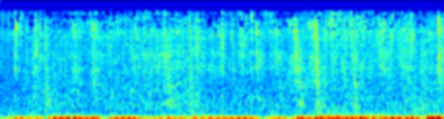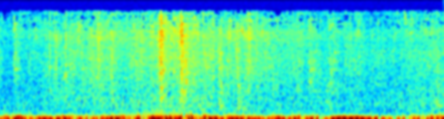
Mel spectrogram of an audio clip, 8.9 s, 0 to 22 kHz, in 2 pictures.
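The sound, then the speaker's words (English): A loose plastic sliding door on a garbage container rattles and bangs back and forth in a steady clatter, recorded from inside the container, sheltered from the wind, with a low rumbling background. “I go from there to a garbage container where I put the NT4 stereo mic inside, and that's the plastic sliding door banging.”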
